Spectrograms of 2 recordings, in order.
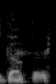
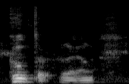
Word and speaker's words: Gunther: They took I hope I said that right because I know he doesn't pronounce it as Gunther. He's like Gunther.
